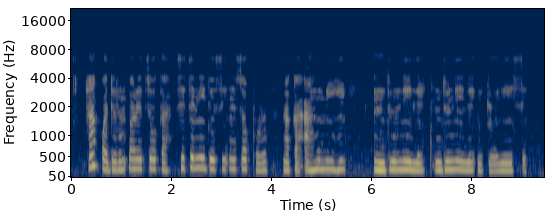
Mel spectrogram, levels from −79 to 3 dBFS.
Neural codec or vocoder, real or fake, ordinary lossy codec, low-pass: codec, 16 kHz, 16 kbps, FreqCodec, smaller model; fake; MP3, 96 kbps; 7.2 kHz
